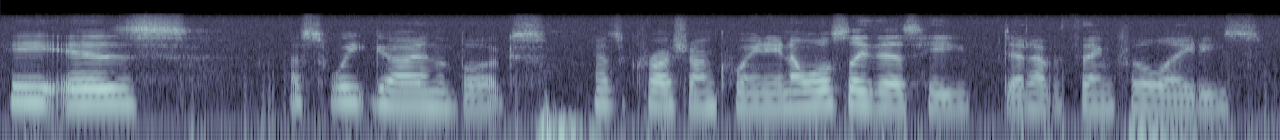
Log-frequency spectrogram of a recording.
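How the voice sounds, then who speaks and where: This artist has a darkish mid-range voice with fairly even intonation and speaks at normal speed. While demonstrating a drawing, she rambles through casual, anecdotal, informal chat and keeps clearing her throat. The poor audio carries a little hiss or hum.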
